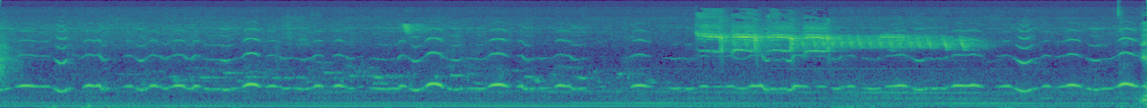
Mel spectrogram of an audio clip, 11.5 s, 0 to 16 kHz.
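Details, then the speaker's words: Minelab GPZ 7000 metal detector tested in a suburban backyard near power lines and household appliances, big coil swings: a wavering, warbling whistle that swells and fades with a brief chirp. Electromagnetic interference swamping the detector. "anyway the noise is just too great I really should not be doing this in Suburbia you can hear the noise"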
